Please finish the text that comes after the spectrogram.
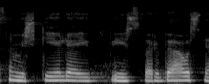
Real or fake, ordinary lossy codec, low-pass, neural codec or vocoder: real; Opus, 24 kbps; 14.4 kHz; none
